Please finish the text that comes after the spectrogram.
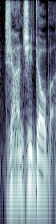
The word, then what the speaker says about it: Jandiroba: played the Vina Kakara Janjidoba file hundreds of times, and people still don't get it. Listen to her say it. She says, Vina Kakara Janjidoba. So that's what we go with.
